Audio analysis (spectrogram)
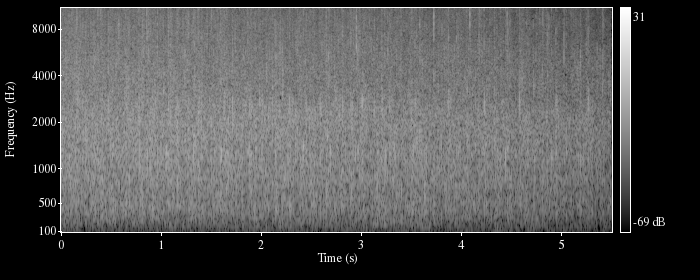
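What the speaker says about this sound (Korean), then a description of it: "우리 박수로 우리 축하하겠습니다." A church congregation applauds the discipleship trainees, a broad wash of many hands clapping at moderate distance, steady and sustained, slowly tapering off.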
